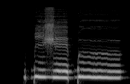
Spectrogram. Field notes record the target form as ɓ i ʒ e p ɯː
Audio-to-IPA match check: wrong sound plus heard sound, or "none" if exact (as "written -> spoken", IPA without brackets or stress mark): p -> ɓ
